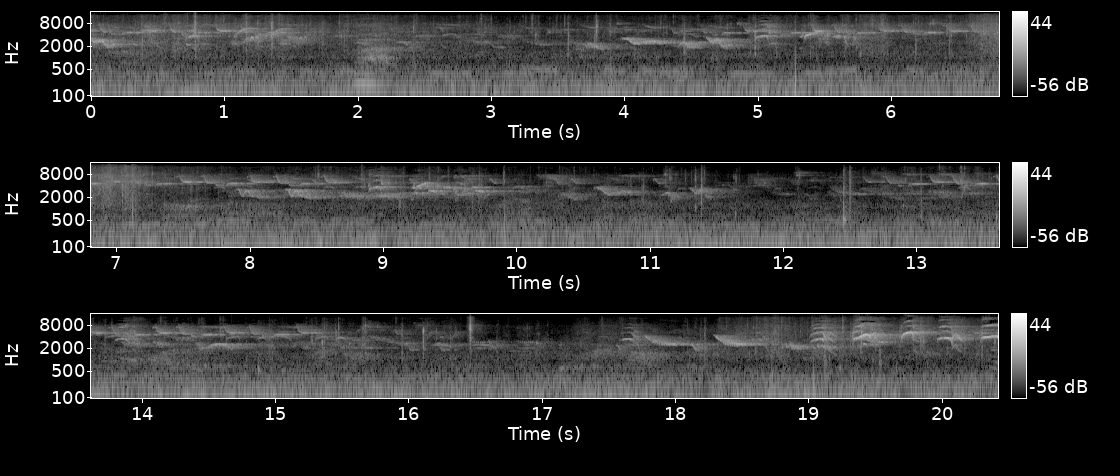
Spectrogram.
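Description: Several songbirds chirping and singing in short, overlapping phrases, over a steady low rumble.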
